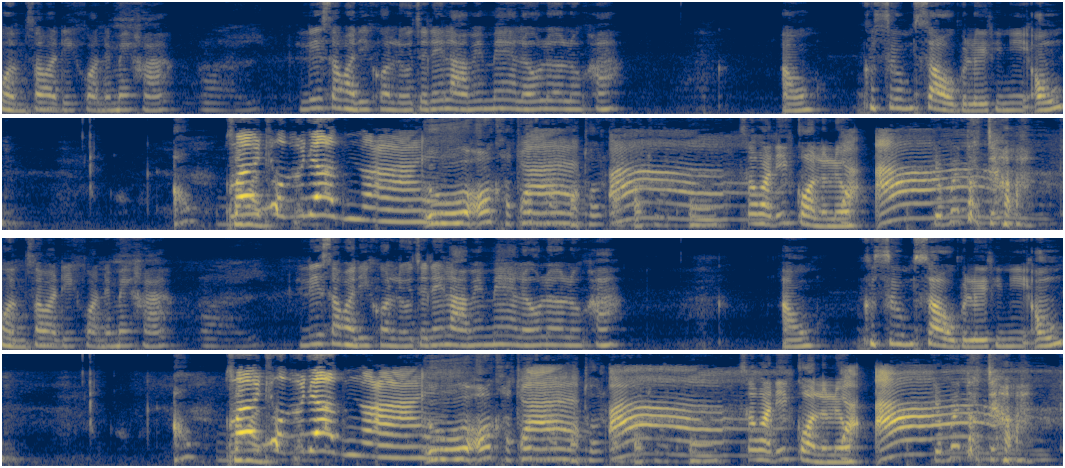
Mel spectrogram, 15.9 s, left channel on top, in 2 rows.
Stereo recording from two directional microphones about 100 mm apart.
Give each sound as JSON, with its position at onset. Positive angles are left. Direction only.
{"t": 0.0, "sound": "a woman's voice", "side_deg": 50}
{"t": 2.2, "sound": "a woman's voice", "side_deg": 55}
{"t": 5.8, "sound": "a woman's voice", "side_deg": 50}
{"t": 8.5, "sound": "a sound", "side_deg": 50}
{"t": 11.4, "sound": "a woman's voice", "side_deg": 55}
{"t": 11.8, "sound": "speech", "side_deg": 25}
{"t": 13.5, "sound": "a woman's voice", "side_deg": 45}
{"t": 14.3, "sound": "a child's voice", "side_deg": 25}
{"t": 15.2, "sound": "a woman's voice", "side_deg": 65}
